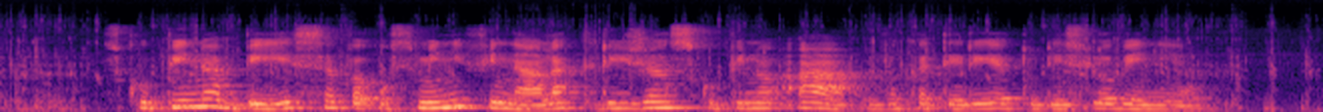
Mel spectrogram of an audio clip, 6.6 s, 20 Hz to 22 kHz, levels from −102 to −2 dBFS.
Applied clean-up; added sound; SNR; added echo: none; Gurgling; 20 dB; none.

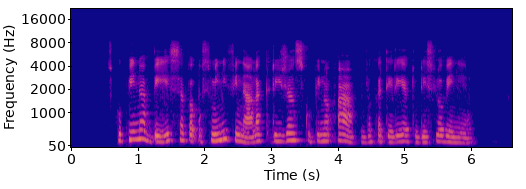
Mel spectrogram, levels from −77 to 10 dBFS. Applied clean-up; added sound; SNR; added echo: neural mask model DeepFilterNet 3.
